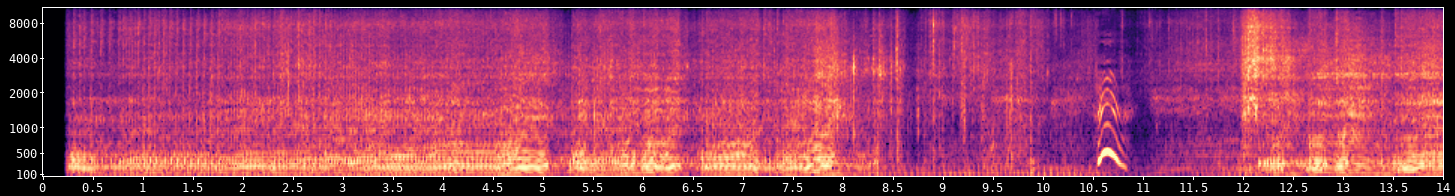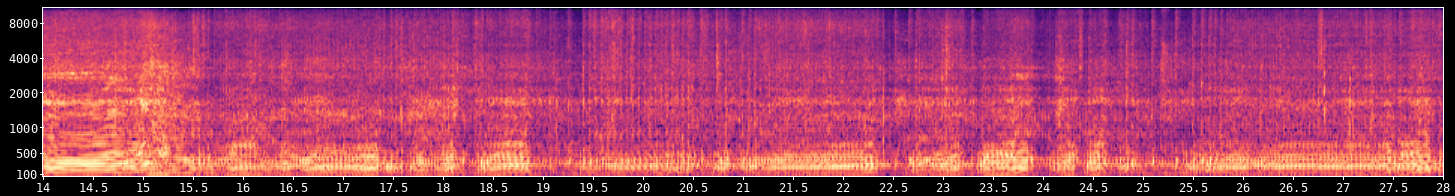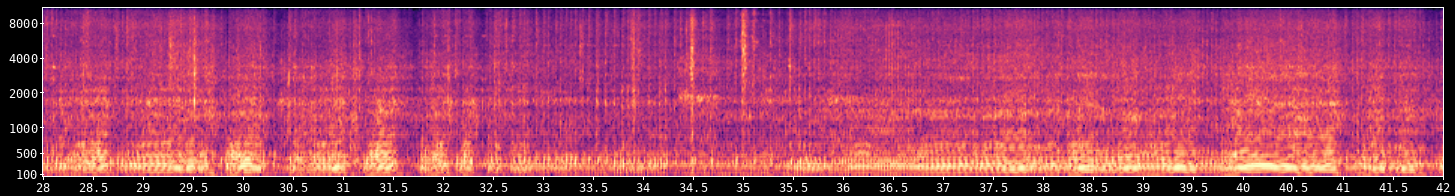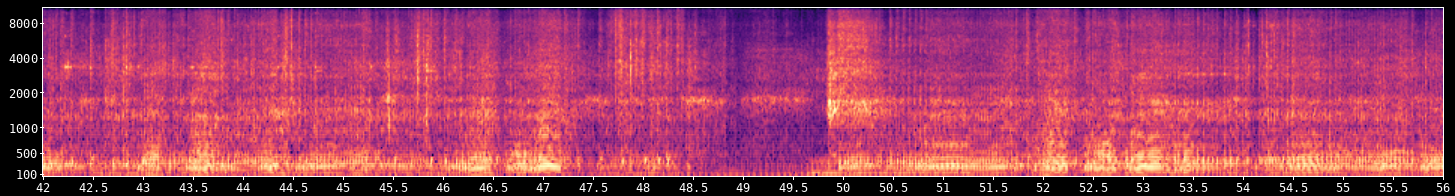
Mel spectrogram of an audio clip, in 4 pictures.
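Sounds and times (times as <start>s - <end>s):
dirt bike engine revving: 0.2s - 56.0s.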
